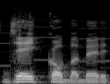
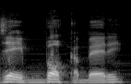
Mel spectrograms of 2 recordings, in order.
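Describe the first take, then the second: First: The middle syllables are said as co then ba. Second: The middle syllables are said as bo then ca. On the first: The speaker calls it wrong. "I've pronounced it wrong for so long" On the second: The speaker calls it right. "it's actually called"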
